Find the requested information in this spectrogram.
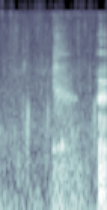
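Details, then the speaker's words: Soft-spoken ASMR streamer, shortly after sneezing: a single abrupt, soft vocal catch near the end of a quiet stretch; hiccup. "I heard it, especially with my earbud in, I heard kind of what it sounded for you guys and a hiccup. Another hiccup."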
